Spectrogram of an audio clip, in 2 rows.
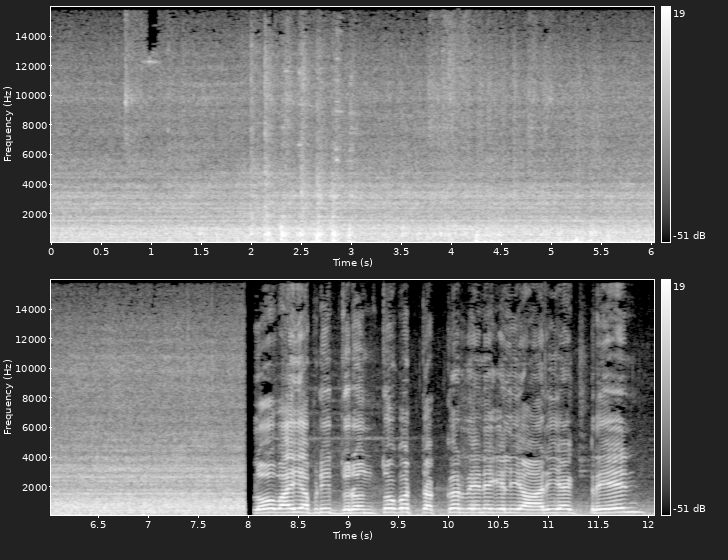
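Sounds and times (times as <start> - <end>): train rushing at speed: 0.0 - 8.0.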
